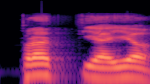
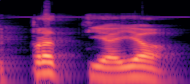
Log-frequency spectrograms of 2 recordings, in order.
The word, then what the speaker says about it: प्रत्यय: करने जा रहे हैं प्रत्यय क्या उच्चारण है प्रत्यय कुछ बच्चे पता नहीं प्रत्य प्रत्य बोलते हैं ऐसा नहीं है प्रत्यय प्रत्यय यह हम करने जा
